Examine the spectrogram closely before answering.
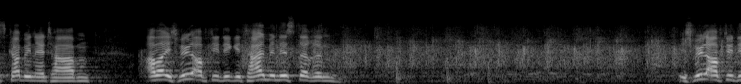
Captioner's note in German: Beifall CDU und BÜNDNIS 90/DIE GRÜNEN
